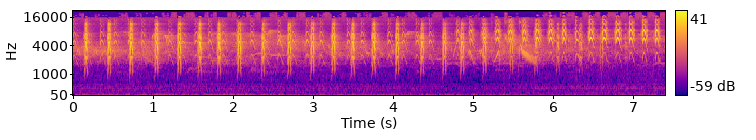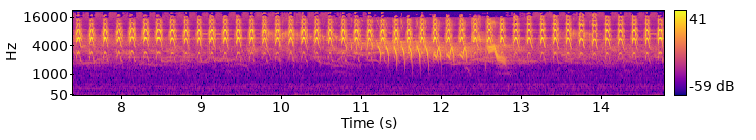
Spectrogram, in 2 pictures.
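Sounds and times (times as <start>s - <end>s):
bird chirping: 0.0s - 14.7s
Great spotted woodpecker calling with sharp high ticking notes: 0.1s - 14.7s.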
